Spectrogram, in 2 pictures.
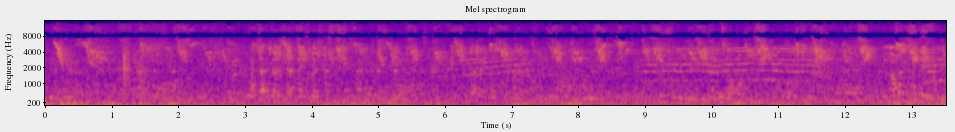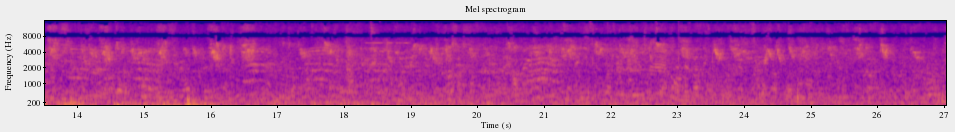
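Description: A crowd of people talk and walk outdoors.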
